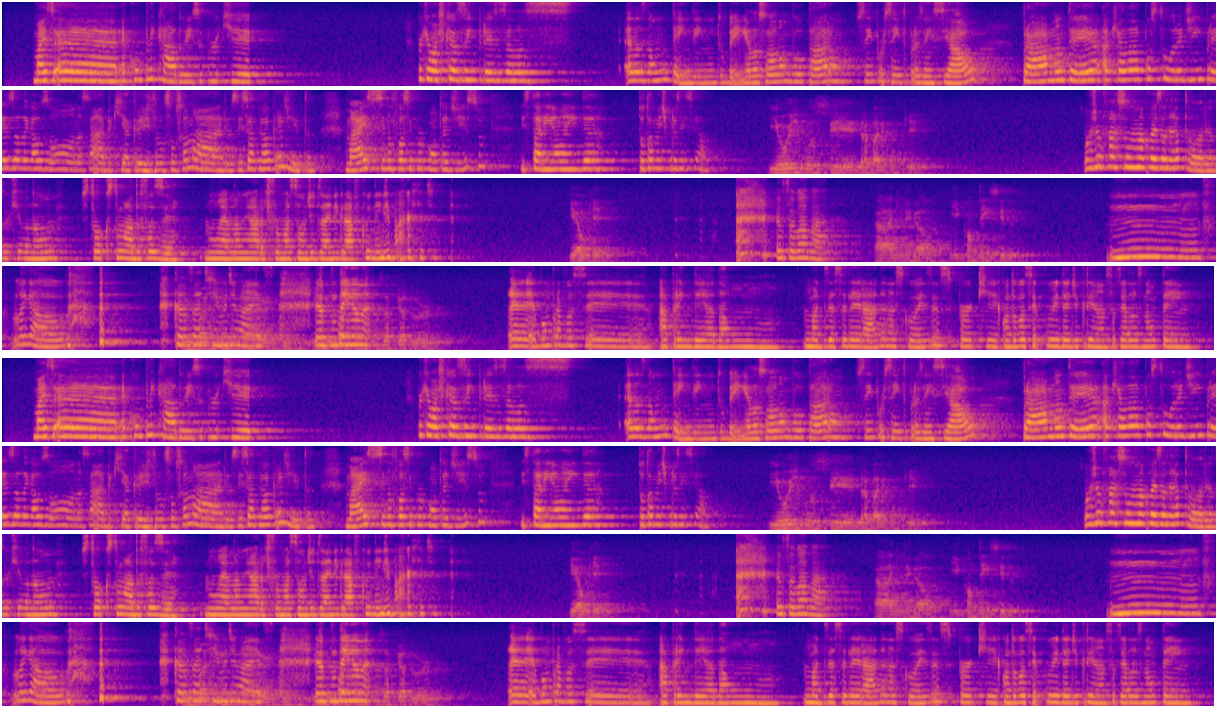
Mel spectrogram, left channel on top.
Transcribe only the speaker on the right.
Mas é, é complicado isso, porque, porque eu acho que as empresas, elas, elas não entendem muito bem. Elas só não voltaram 100% presencial. para manter aquela postura de empresa legalzona, sabe? Que acredita nos funcionários. Isso é o que eu acredito. Mas se não fosse por conta disso, estariam ainda totalmente presencial.
Hoje eu faço uma coisa aleatória do que eu não estou acostumada a fazer. Não é na minha área de formação de design gráfico e nem de marketing.
<laughs> Eu sou babá.
Hum, legal. <laughs> Cansativo
demais.
Eu
não tenho.
É, é bom para você aprender a dar um, uma desacelerada nas coisas, porque quando você cuida de crianças, elas não têm,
